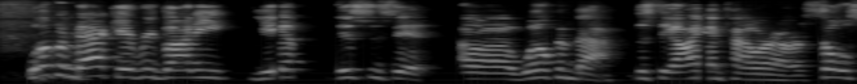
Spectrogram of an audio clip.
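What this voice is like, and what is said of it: Usual voice. Nothing is said of it.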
